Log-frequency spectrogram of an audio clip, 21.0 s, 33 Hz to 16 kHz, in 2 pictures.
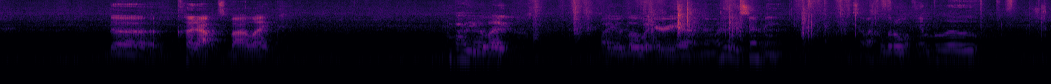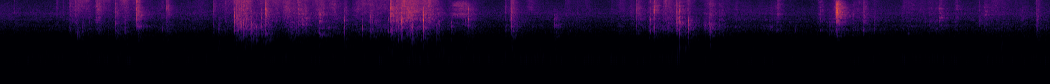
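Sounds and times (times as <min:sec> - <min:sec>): paper rustling and crinkling: 0:05.2 - 0:21.0.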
